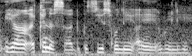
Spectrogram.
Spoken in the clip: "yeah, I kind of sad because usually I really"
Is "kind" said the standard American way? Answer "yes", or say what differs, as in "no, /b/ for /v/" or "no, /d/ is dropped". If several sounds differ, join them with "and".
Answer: no, /d/ is dropped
